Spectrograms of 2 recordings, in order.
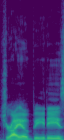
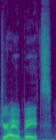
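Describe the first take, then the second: First: The ending sounds like the word 'diabetes'. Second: The ending does not sound like 'diabetes'.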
